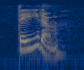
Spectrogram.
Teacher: the th of them is frequently dropped as is the H in other object pronouns him her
